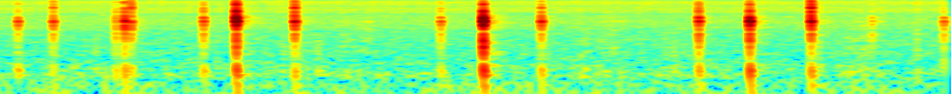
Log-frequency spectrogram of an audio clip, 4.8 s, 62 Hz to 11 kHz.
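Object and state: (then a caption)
Solid wooden table top. Long painted nails of both hands tap the solid, dark brown wooden top of a table in an irregular rhythm. Thirteen short, dry taps are heard, each a crisp, bright click with a soft low knock near 220 Hz that dies away almost instantly. Some taps are light and others firmer, with quiet pauses between them.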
